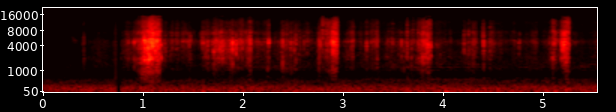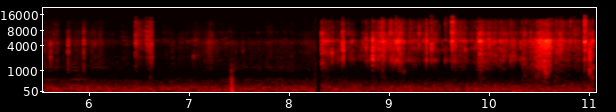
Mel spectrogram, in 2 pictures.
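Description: Wood fire crackling and popping with irregular sharp snaps, freshly lit and taking well; the snaps come thicker near the end. A steady low rumble runs underneath.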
